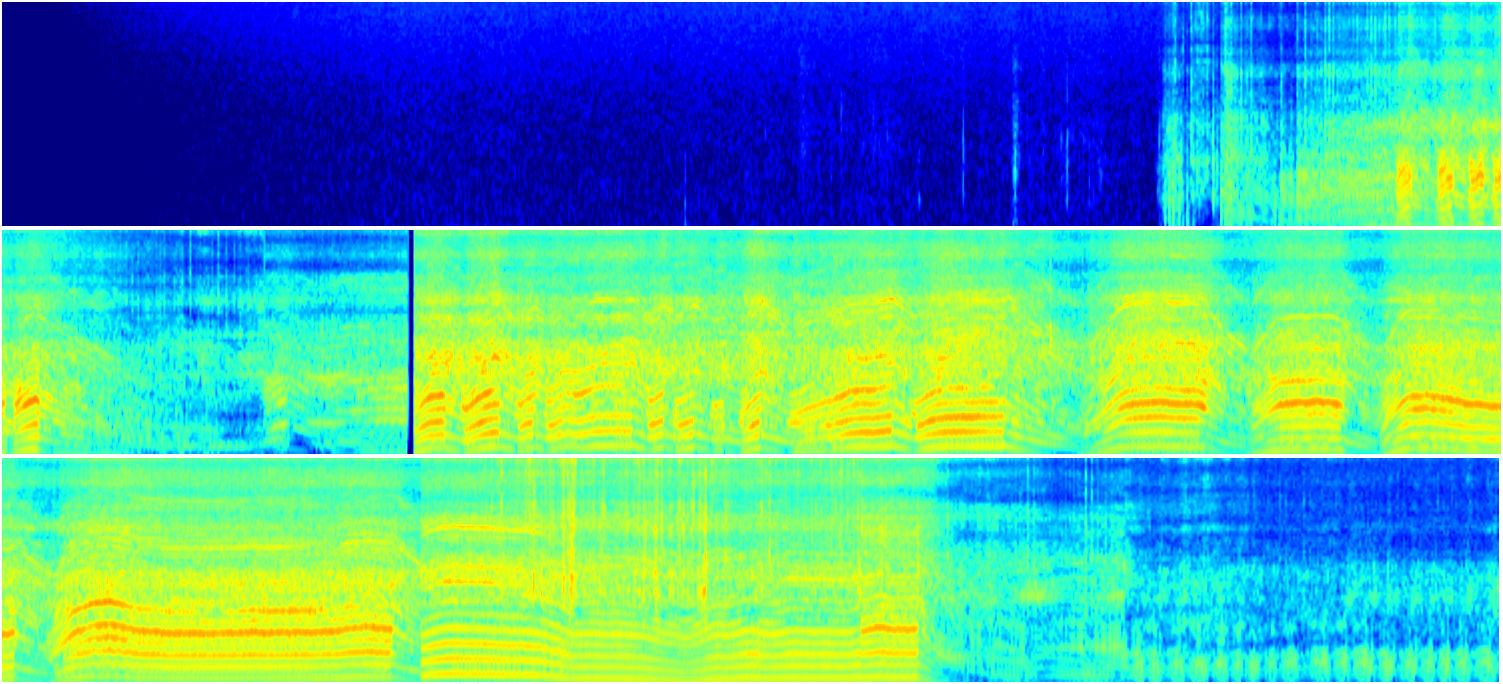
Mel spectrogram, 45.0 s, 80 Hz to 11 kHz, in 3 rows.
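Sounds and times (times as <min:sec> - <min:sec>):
chainsaw revving and cutting wood: 0:11.6 - 0:44.9.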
